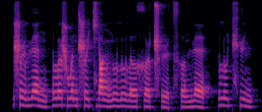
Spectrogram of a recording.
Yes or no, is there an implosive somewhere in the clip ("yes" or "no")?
no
